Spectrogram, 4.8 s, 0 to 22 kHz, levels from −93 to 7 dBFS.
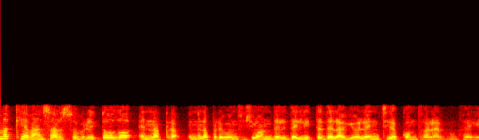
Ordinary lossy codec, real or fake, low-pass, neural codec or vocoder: none; fake; 5.4 kHz; codec, 16 kHz, 0.4 kbps, LongCat-Audio-Codec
